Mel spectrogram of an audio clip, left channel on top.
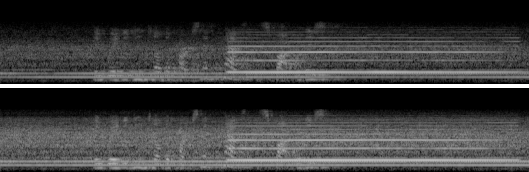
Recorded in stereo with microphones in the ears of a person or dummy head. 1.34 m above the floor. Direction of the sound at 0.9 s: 15° right (ahead or behind).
